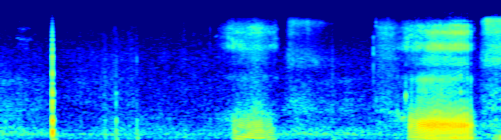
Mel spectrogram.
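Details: Doug the Pug, a pug trying to sleep, gives two rough snoring breaths, the second longer and louder, after a sharp click early on in a quiet room.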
